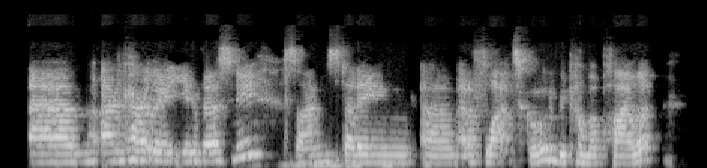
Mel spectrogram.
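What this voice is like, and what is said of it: Australian accent. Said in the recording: “You might notice a bit of an accent, obviously, because as I said, I'm from Australia.”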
